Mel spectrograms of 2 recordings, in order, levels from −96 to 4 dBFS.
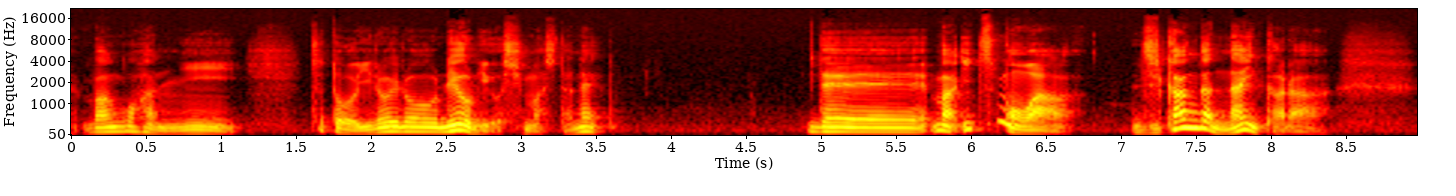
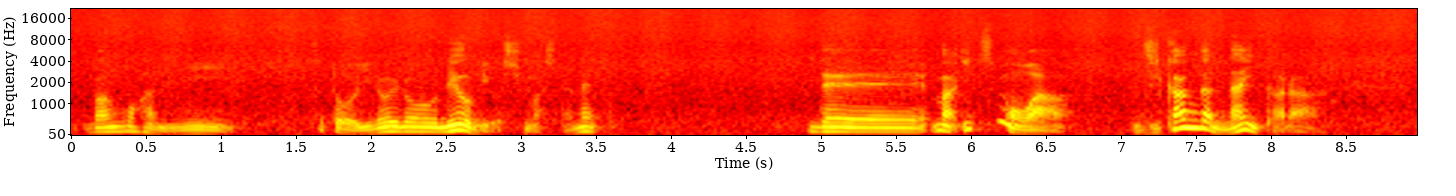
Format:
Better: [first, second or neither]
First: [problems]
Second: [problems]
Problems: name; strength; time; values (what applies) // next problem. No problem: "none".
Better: first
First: none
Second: hiss; loud; throughout; 7 dB below the speech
